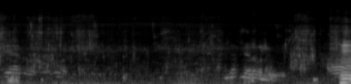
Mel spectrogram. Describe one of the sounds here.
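Water sloshes and splashes as a man wades through it.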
